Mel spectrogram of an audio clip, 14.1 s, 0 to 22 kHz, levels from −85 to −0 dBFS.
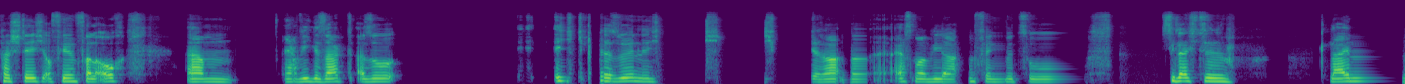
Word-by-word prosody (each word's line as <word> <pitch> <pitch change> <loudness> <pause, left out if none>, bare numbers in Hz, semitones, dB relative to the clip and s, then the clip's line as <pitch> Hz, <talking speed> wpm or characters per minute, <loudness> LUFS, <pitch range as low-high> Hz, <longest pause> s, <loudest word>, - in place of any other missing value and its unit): verstehe 150 0 +4
ich 150 0 -1
auf - - -5
jeden 150 -1 +3
Fall 135 -1 +3
auch. 150 - +3 0.6
Ähm, 130 -3 +2 0.5
ja, 130 0 -2
wie 145 - +3
gesagt, 140 +1 +2
also 140 +2 0 1.5
ich 170 0 -1 0.2
persönlich, 150 -4 +1 0.4
ich - - -8 0.4
ich - - -8 0.3
würde 125 -2 -2
dir 125 - +2
raten 125 -2 +1 0.3
erst 140 - -3
mal 130 -1 +1
wieder 130 -1 0
anfängt 130 -3 -6
mit 130 -1 -6
so 125 0 -6 0.9
vielleicht, 160 -1 +2
äh, 150 -2 +5 0.9
kleinen 150 +2 0
140 Hz, 115 wpm, -23 LUFS, 130-150 Hz, 1.5 s, äh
